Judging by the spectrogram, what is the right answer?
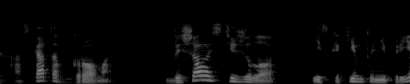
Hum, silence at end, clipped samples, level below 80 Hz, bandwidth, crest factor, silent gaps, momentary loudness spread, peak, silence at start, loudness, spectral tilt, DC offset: none; 0 s; under 0.1%; -76 dBFS; 7.6 kHz; 20 dB; 1.27-1.60 s, 3.07-3.12 s; 10 LU; -24 dBFS; 0 s; -44 LUFS; -4.5 dB/octave; under 0.1%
